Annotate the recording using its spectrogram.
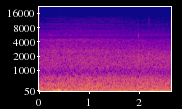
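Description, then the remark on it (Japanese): A steady, broad wash of ocean surf breaking on the shore rolls continuously, with a low rumbling roar and no clear individual wave crashes, fairly loud with no voices. “はい今回もね波の音にね波の動きにね合わせて、えー、breathe in breathe out してみました”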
